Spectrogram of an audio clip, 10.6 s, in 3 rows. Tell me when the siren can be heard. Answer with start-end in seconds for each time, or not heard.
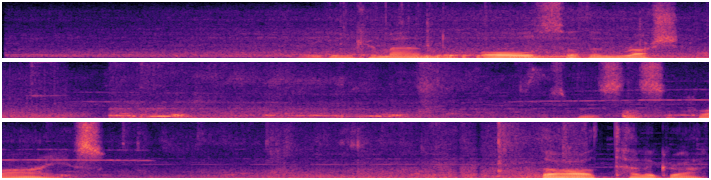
not heard.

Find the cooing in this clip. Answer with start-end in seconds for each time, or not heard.
1.6-10.1.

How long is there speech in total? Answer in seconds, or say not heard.
4 s.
